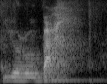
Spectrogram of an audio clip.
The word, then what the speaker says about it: Yoruba: Yeah, I'm African, let me pronounce it right. Yoruba.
